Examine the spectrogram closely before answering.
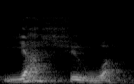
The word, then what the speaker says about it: Yahshua: accept the name Jesus if we just really historically pronounced his name correctly his name is Yahshua that was no level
